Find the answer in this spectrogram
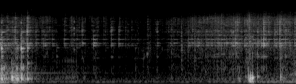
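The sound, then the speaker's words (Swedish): Small hard items are poured into a glass jar, rattling and clinking, with a burst at the start and another near the end, plus light tinkling in between, moderately loud. “Så häller vi på här bara.”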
